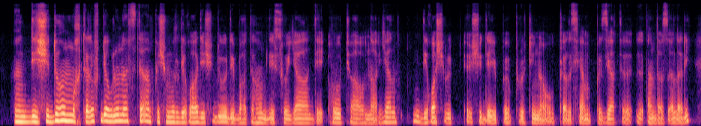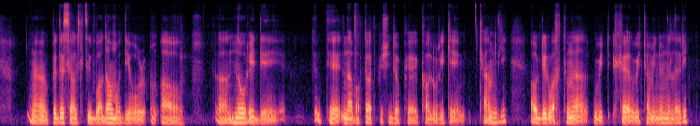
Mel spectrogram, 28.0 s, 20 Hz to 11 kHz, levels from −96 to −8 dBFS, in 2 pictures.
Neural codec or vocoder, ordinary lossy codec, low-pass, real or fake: none; none; 9.9 kHz; real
